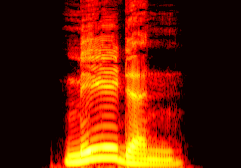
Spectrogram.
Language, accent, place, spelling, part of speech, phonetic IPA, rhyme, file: German, Germany, Berlin, milden, adjective, [ˈmɪldn̩], -ɪldn̩, De-milden.ogg
- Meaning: inflection of mild: 1. strong genitive masculine/neuter singular 2. weak/mixed genitive/dative all-gender singular 3. strong/weak/mixed accusative masculine singular 4. strong dative plural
